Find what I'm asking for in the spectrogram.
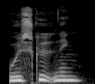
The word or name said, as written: udskydning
